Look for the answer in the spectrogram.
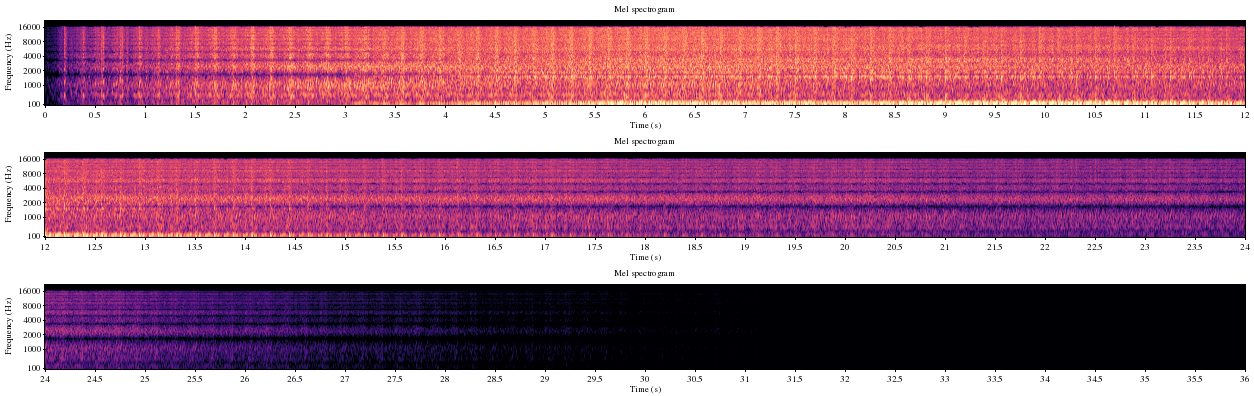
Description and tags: special fx
A dark creepy sound that come from below.
I used effect to make it. Honesty, I really don't know anymore.
texture, fx, creepy, swell, atmospheric, low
